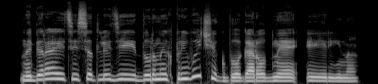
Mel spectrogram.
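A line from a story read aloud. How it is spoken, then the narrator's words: Snort. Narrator (Russian): хмыкнул Кайлин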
